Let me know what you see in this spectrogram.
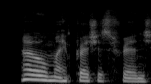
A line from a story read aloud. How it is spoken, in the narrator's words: Shelley sighed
